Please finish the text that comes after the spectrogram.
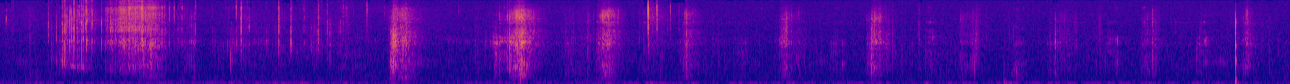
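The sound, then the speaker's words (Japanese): Crisp crunching of someone chewing pizza toast made on a hard baguette, a steady run of sharp bites and crackles over about six seconds, with no talking. “でもこの食べてる咀嚼音はいい音するよね”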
